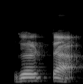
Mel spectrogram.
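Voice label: "gertak", Malay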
